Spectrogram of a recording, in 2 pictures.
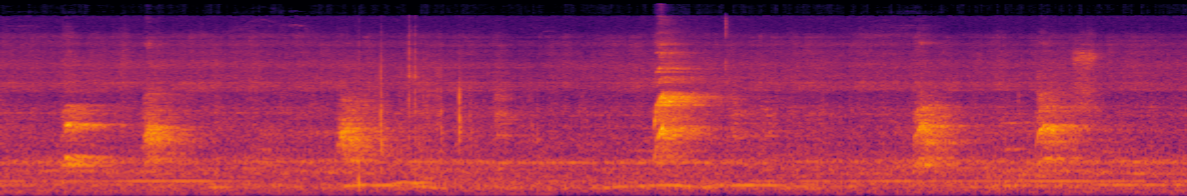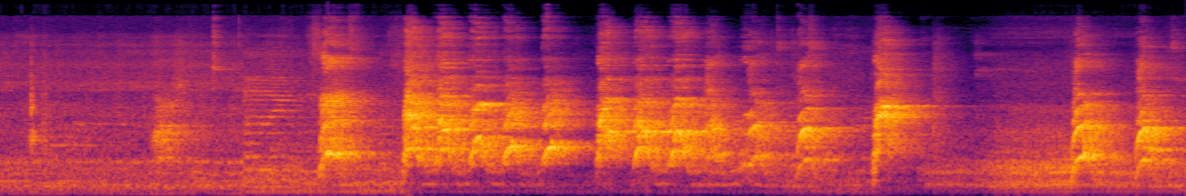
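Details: Chained dogs barking: a few scattered, muffled barks at first, then a burst of loud, rapid overlapping barks in the second half.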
